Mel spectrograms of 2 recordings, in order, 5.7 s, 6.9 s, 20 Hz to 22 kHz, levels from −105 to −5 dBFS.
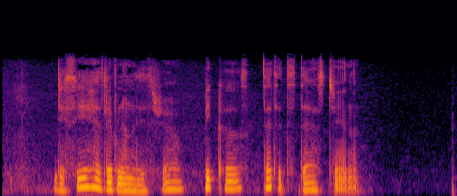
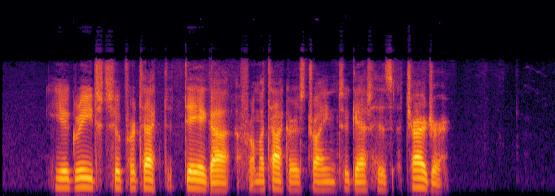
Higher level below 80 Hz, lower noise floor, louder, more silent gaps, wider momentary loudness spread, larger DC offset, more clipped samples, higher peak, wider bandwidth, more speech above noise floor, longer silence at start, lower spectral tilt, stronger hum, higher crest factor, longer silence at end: first, -64 dBFS vs -76 dBFS; first, -79 dBFS vs -71 dBFS; second, -32 LUFS vs -21 LUFS; neither; about the same, 10 LU vs 12 LU; neither; neither; second, -14 dBFS vs -2 dBFS; about the same, 8 kHz vs 7.6 kHz; about the same, 48 dB vs 51 dB; second, 0.1 s vs 0.7 s; first, -7 dB/octave vs -4 dB/octave; neither; about the same, 20 dB vs 20 dB; about the same, 1.25 s vs 1.35 s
